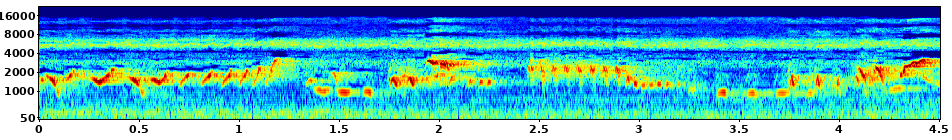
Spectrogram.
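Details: A wild White-rumped shama (Medan type) in forest sings rich, varied phrases: fluty whistles and quick rattling trills, rising and falling between high and middle pitches, with faint background hiss.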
